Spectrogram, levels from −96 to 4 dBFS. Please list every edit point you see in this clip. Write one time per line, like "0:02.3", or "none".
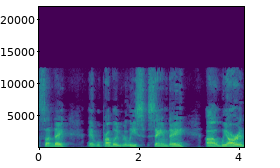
none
